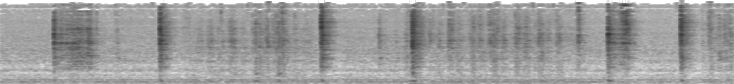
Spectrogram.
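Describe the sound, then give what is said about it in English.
A knife chops parsley in a kitchen with several sharp, irregularly spaced cutting knocks, some louder than others, over a faint steady background and no talk. “so let's get some parsley. Okay, I'm just going to give it a quick chop.”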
